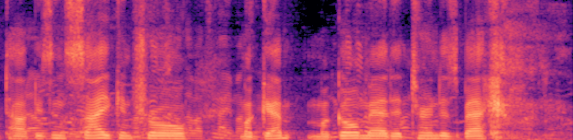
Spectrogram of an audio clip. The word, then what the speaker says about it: Magomed: Magomed had turned his back. It's actually easier to say the guy's name how it should be pronounced, Magomed instead of Magomed.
